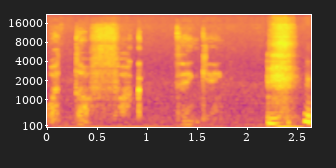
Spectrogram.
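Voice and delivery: hushed whisper. As Alejandro, turning to Colette after she takes her phone out: whispering. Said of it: "just whisper".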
